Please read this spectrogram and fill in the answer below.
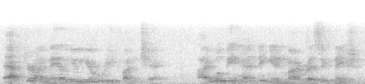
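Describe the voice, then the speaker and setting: A man playing an earnest, wronged store employee near retirement, reading a formal confessional letter in reader's theater with deliberate delivery. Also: mid-range voice, animated, lightly acted. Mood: earnest, aggrieved. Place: indoor live stage presentation. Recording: echoey room, distant mic, muffled, noisy.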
